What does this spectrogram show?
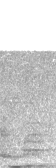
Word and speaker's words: kudu: As I contemplate the vigor with which you pounce upon life, even as the mighty lioness upon the hapless yet wily kudu, rhymes with blue.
